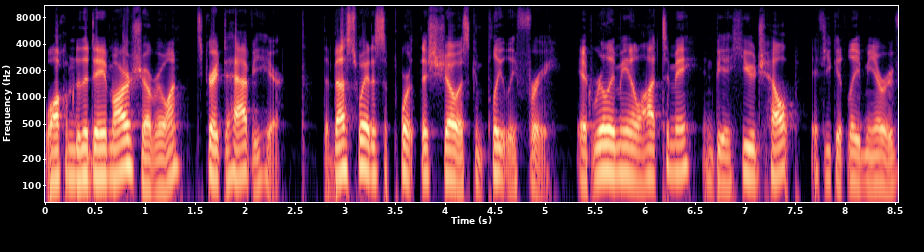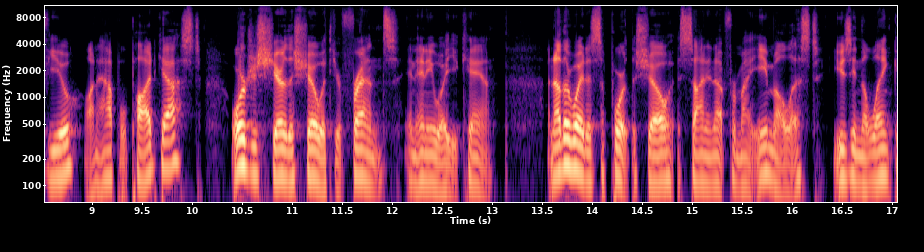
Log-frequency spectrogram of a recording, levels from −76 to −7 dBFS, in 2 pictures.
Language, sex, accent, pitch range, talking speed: English, male, American, 115-140 Hz, 260 wpm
